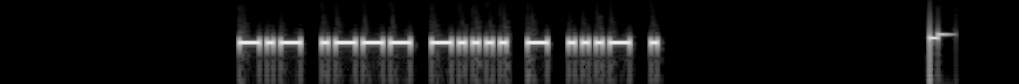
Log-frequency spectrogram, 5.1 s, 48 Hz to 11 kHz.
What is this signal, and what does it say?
Morse code, heard as a keyed tone, about 34 wpm, 700 Hz. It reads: KJ6TVE
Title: USA Call Signs - 2x Character Spacing - 35wpm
